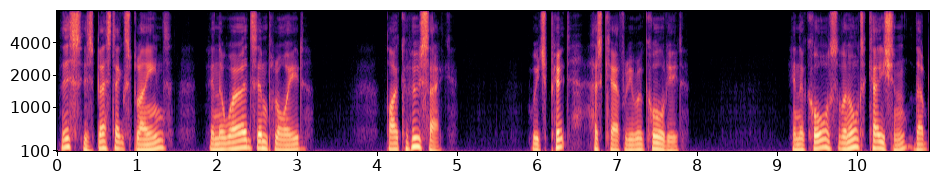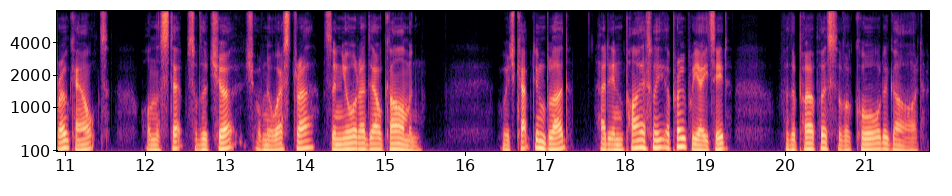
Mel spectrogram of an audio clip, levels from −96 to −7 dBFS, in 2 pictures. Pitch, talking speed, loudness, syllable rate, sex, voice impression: 125 Hz, 130 wpm, -18 LUFS, 4.9 syllables/s, male, very masculine, very adult-like, very middle-aged, very thick, slightly relaxed, powerful, dark, soft, slightly muffled, fluent, slightly raspy, very cool, intellectual, very sincere, very calm, very mature, very friendly, very reassuring, unique, elegant, very wild, sweet, slightly lively, very kind, modest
